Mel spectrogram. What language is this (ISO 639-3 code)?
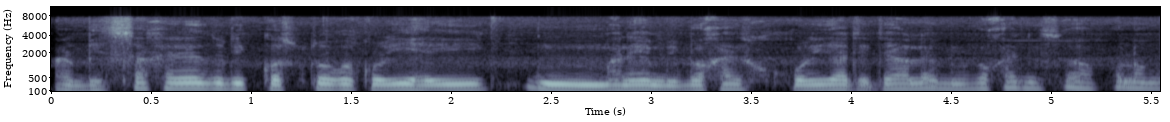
asm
